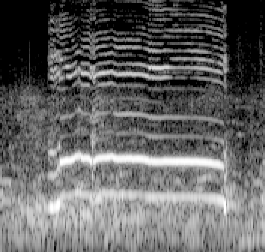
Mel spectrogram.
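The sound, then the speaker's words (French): A single loud rooster crow, held at a steady, strained pitch for almost two seconds before cutting off, with faint background noise around it and no other calls. “Écoutez, volailles, Parlez Nous vous écoutons avec la plus grande attention.”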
